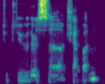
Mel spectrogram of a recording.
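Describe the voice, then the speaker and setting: Man, middle pitch, informal presenter, musing delivery, frequent mid-phrase pauses. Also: very animated. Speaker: presenter and old-time radio collector. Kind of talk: informal online talk with audience questions.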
